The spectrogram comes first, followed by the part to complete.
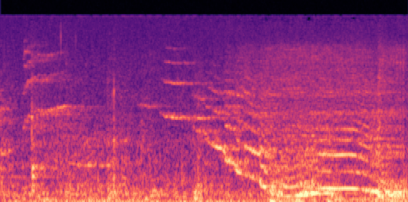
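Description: Faint layered sound-design tones: thin steady pitches early on, then several tones together sliding slowly downward in pitch through the second half, over a low steady hum.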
